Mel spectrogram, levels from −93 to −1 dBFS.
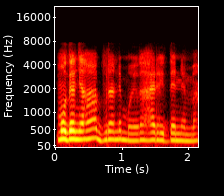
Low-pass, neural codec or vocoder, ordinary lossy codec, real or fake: none; codec, 16 kHz, 0.8 kbps, ZipCodec; none; fake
